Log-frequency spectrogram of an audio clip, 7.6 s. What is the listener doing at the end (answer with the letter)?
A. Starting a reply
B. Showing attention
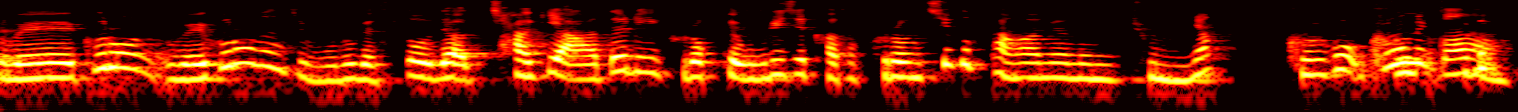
B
